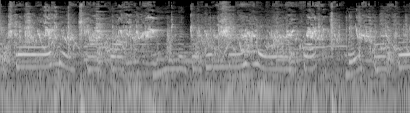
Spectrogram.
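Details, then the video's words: Budgerigar chirping happily with bursts of loud scratchy warble, squeaky upslurred whistles and brief pauses, coming in pulses about once a second. "Happy budgie chirping sound"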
